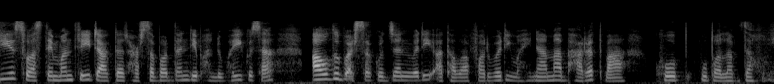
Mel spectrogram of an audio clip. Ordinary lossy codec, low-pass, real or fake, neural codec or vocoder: none; none; fake; codec, 16 kHz, 0.5 kbps, X-Codec, WavLM features, trained on Multilingual LibriSpeech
